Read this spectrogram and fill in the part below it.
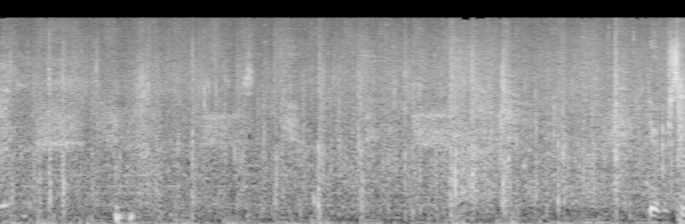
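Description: Footsteps crunch on snowy, rocky ground.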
